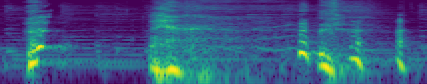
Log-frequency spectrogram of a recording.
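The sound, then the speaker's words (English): Several sharp hiccups come as short, voiced gulps in an uneven rhythm, some bunched close together near the end, with no talk. “Singhiozzo. It's a Singhiozzo. That's hiccup.”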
